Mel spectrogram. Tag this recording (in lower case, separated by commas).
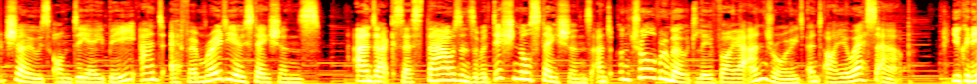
music, speech, radio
